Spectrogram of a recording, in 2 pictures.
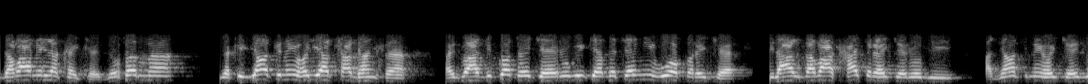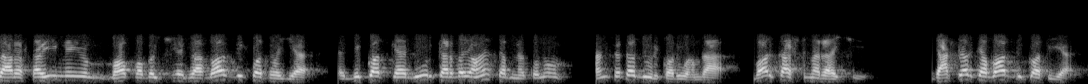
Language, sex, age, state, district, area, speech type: Maithili, male, 60+, Bihar, Samastipur, rural, conversation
